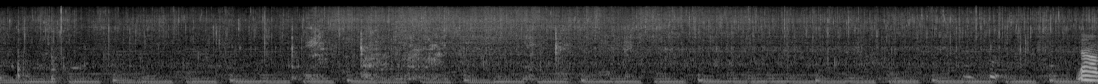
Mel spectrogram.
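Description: Chopped onion and green chilies frying in a pan for fish curry, a loud continuous sizzle with rhythmic stirring scrapes throughout, close and steady.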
